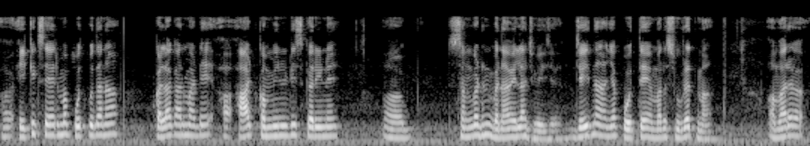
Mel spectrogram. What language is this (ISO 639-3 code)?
guj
